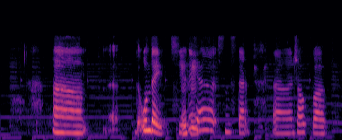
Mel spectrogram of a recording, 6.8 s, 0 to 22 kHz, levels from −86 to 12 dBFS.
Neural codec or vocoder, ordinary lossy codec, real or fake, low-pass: none; none; real; none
